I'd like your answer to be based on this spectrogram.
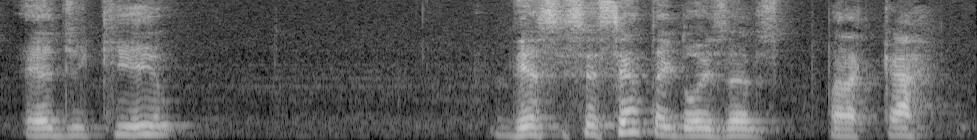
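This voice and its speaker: A man with a fairly high pitch and a dark, mellow tone speaks at a very slow pace, pausing long and often, with ordinary pitch variation. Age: 80s+. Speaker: retired dentistry professor. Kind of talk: interview. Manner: halting, with many repetitions and fillers.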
